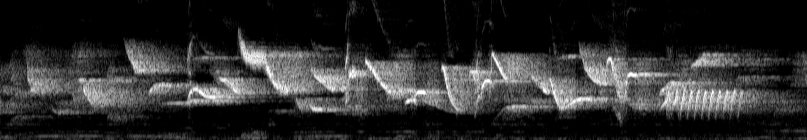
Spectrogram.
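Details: Continuous high warbling from a blackthroat in gacor, rolling ngerol song: tumbling slurred notes and rapid chattering runs that fade briefly near the end before a fresh note starts.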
